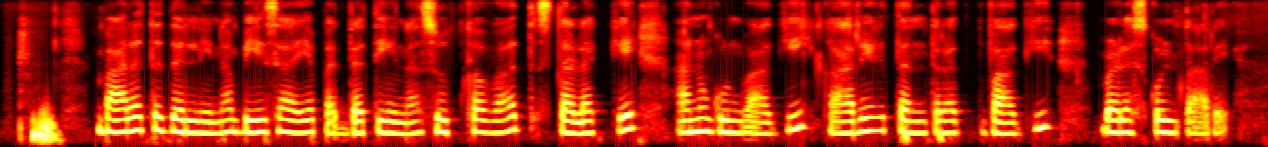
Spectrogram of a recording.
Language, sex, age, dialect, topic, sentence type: Kannada, female, 18-24, Mysore Kannada, agriculture, statement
